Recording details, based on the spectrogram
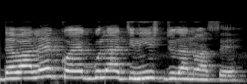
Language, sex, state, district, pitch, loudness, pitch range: Bengali, female, Assam, Hailakandi, 280 Hz, -13 LUFS, 255-310 Hz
